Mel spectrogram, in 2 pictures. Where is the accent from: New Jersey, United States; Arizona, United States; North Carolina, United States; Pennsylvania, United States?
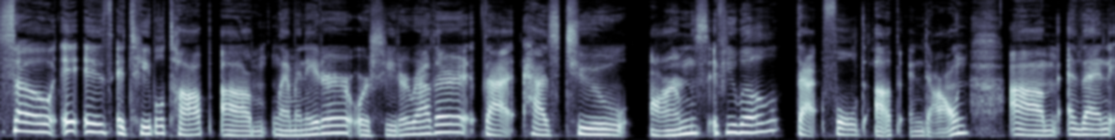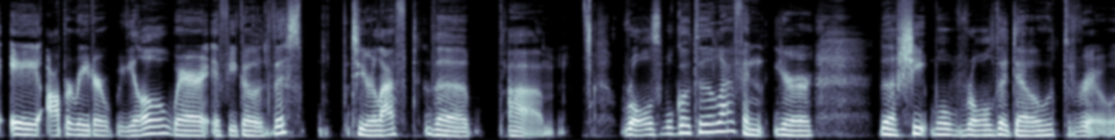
Pennsylvania, United States; Eastern; now in New York, United States; Eastern Pennsylvania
